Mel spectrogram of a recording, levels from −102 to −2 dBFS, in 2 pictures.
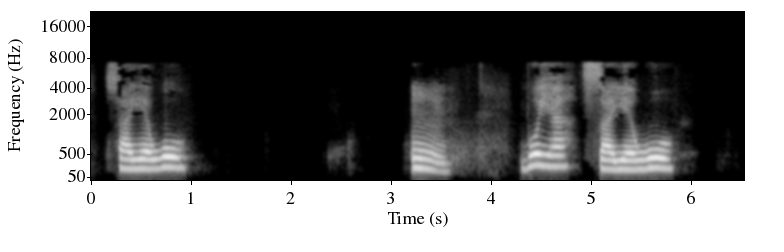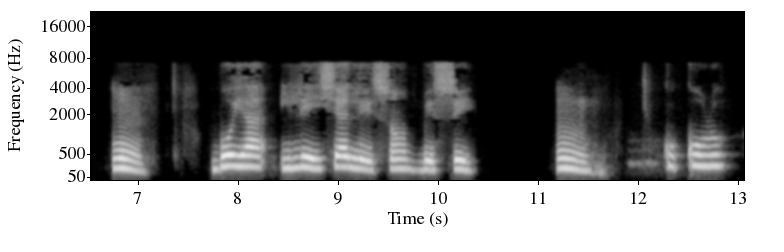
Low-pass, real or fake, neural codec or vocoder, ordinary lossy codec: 7.2 kHz; fake; codec, 24 kHz, 0.9 kbps, DualCodec; MP3, 32 kbps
